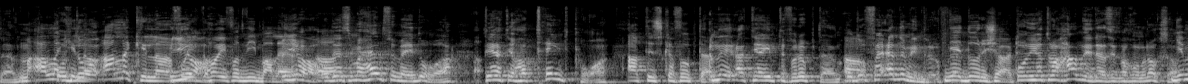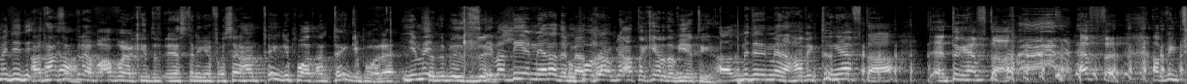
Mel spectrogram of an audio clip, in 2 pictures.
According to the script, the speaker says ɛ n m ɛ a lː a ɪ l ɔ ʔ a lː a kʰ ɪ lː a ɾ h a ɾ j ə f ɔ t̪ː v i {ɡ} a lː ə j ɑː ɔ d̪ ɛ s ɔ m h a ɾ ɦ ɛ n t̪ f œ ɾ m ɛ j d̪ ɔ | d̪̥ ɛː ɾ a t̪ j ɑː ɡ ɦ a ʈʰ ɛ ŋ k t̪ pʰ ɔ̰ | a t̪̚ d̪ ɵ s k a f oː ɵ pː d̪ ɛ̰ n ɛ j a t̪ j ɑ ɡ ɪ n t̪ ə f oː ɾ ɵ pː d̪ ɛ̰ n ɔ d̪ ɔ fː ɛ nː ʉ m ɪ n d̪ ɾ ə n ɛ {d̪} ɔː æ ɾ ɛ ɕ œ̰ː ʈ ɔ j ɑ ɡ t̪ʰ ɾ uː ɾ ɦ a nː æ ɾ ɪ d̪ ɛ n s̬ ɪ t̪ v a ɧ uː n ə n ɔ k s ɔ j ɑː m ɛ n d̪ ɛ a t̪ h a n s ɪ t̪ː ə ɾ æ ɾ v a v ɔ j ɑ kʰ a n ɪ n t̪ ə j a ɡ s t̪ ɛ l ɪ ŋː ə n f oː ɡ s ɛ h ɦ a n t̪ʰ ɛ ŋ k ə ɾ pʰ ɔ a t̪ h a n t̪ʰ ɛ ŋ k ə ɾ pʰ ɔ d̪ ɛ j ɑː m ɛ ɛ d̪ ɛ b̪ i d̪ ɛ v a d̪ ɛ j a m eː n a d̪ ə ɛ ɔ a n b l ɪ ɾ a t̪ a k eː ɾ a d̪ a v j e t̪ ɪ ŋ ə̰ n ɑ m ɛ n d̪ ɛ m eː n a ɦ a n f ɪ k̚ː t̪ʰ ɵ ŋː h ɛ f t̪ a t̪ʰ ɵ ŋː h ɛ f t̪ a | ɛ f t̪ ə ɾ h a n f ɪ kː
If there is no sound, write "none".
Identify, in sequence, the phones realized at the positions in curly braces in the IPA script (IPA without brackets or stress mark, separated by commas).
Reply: b, d̪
